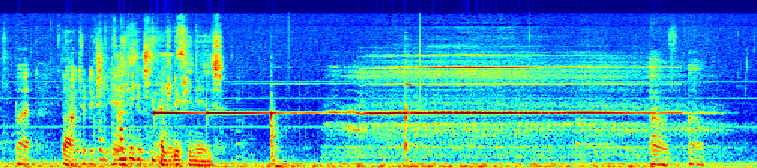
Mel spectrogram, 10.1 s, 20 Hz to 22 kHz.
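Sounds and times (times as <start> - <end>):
steady high tone: 2.0 - 9.7
low hum: 2.0 - 10.0.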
